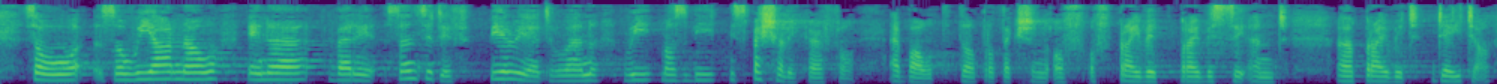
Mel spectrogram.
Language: English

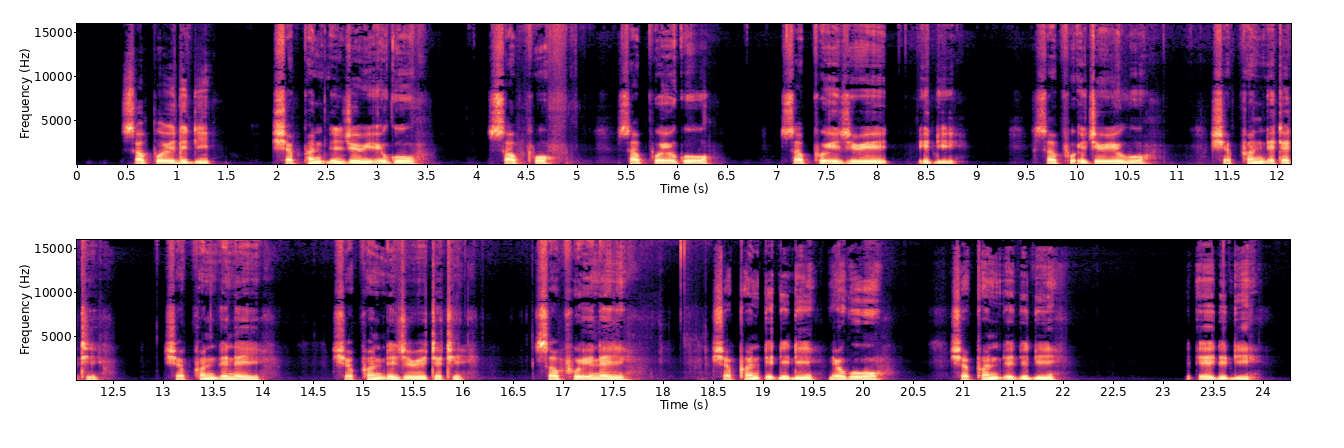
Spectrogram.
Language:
Borgu Fulfulde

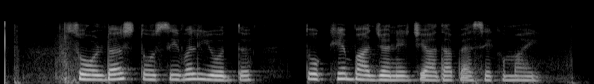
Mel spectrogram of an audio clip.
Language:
Punjabi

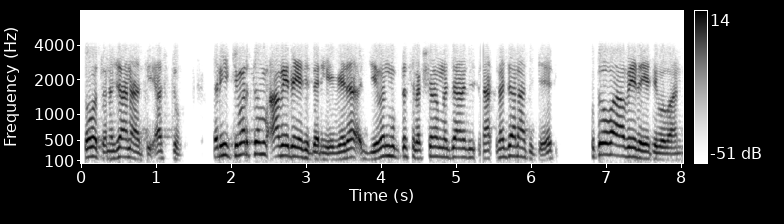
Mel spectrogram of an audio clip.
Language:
Sanskrit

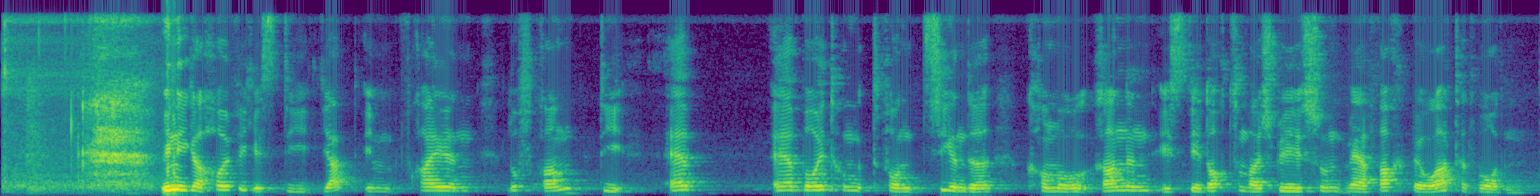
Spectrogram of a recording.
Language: German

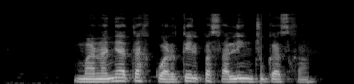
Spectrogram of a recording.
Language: Arequipa-La Unión Quechua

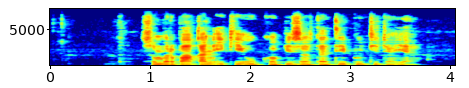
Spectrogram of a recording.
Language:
Javanese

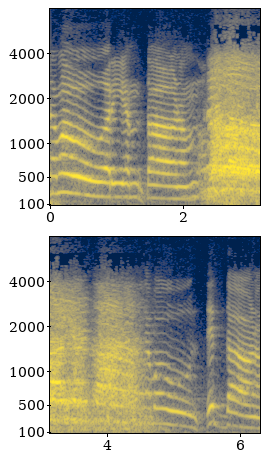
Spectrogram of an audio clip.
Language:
Gujarati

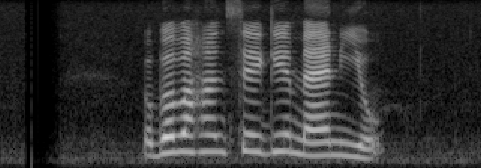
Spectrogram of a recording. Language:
Sinhala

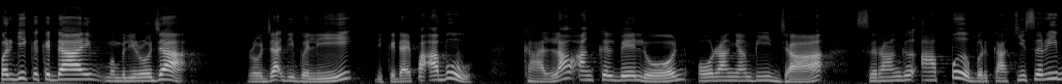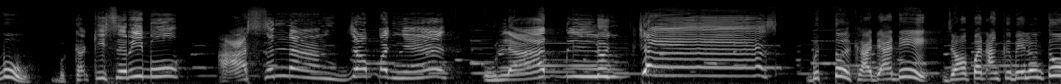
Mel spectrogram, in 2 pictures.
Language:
Malay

